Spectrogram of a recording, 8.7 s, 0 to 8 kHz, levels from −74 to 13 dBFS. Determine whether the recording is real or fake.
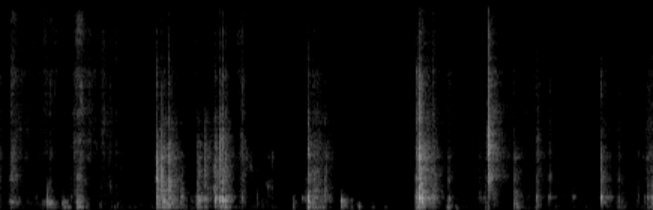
fake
